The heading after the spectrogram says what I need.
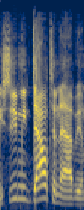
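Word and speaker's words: Downton Abbey: I'm like, you know, that PBS show, Downtown Abbey. So you mean Dalton Abbey?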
